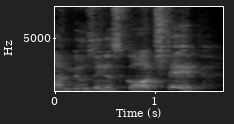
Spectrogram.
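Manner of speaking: put-on Scottish accent. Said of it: "my Scotch accent isn't up to snuff".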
